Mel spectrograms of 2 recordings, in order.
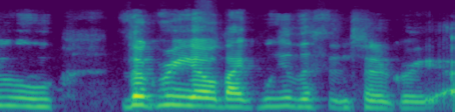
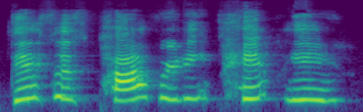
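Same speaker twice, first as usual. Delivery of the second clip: louder, higher, driving it home; emphatic retold outburst; 8 semitones higher, 4 dB louder than usual. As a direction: hammer the phrase twice with heat. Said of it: "I said".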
